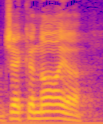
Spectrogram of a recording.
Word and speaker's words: Jeconiah: He's speaking about a king, King Jeconiah, or Jeconiah, as some pronounce it.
